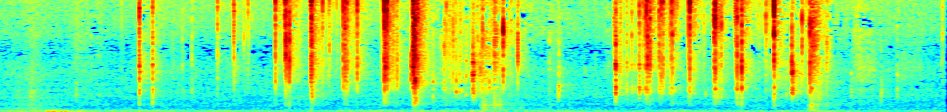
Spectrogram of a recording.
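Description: A solid white Isana soap bar with glitter is held in the hand while a metal blade carves curls from it. The result is a quiet series of short, crisp, bright scraping and cutting sounds, some louder than others, over a faint low background hum.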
